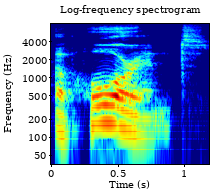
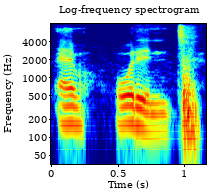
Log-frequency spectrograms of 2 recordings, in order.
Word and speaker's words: abhorrent: Is it abhorent or abhorren? Which one is correct? Okay. So is abhorent.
